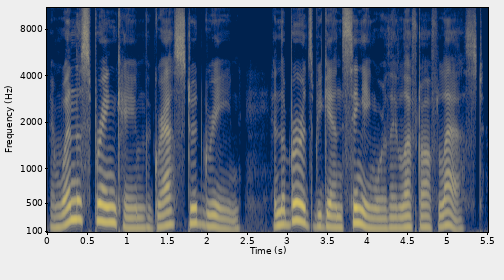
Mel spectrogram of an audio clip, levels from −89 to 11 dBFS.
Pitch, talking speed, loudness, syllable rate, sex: 175 Hz, 205 wpm, -17 LUFS, 4.4 syllables/s, female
